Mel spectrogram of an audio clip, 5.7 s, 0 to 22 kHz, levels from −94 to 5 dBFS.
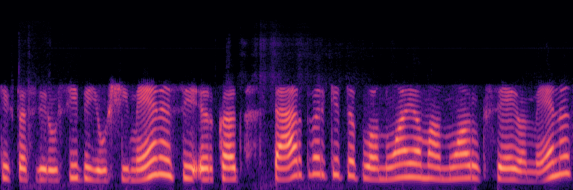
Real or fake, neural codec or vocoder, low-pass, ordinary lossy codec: real; none; 14.4 kHz; Opus, 64 kbps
